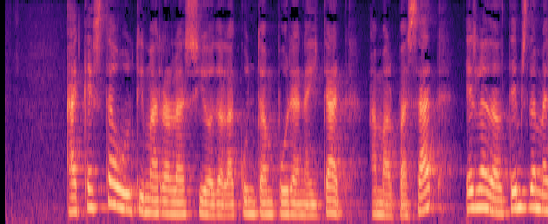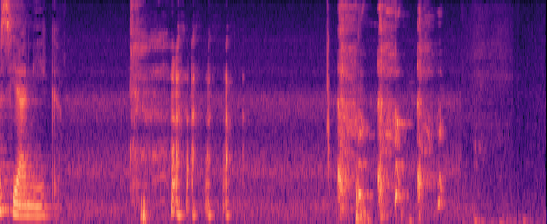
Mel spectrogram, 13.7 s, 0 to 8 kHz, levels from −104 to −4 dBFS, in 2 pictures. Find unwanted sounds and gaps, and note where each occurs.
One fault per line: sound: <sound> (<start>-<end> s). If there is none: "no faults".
sound: laugh (8.5-9.9 s)
sound: cough (10.9-12.4 s)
